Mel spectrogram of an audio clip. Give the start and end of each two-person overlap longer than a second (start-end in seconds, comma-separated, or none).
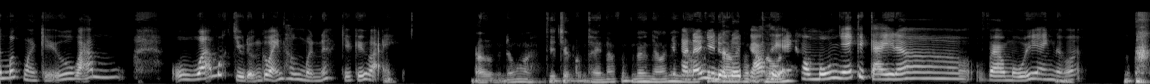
6.7-7.9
